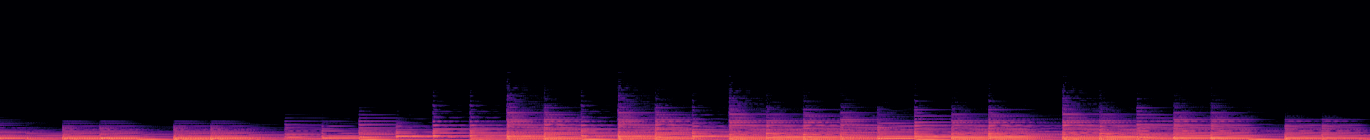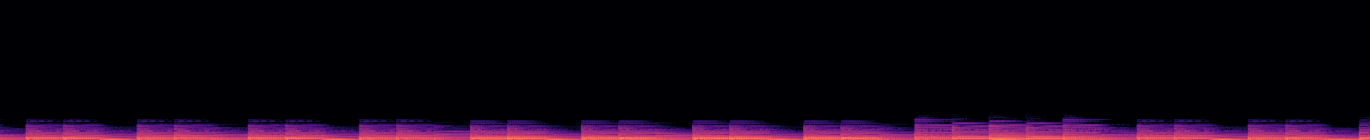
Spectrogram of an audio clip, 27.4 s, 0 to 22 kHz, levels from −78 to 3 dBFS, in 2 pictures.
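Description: Nothing in the audio stood out as a technical fault on listening.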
